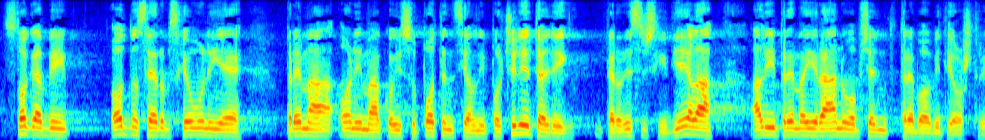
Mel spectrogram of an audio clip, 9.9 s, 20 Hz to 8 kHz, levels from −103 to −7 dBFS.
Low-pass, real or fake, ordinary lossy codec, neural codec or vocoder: none; real; none; none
